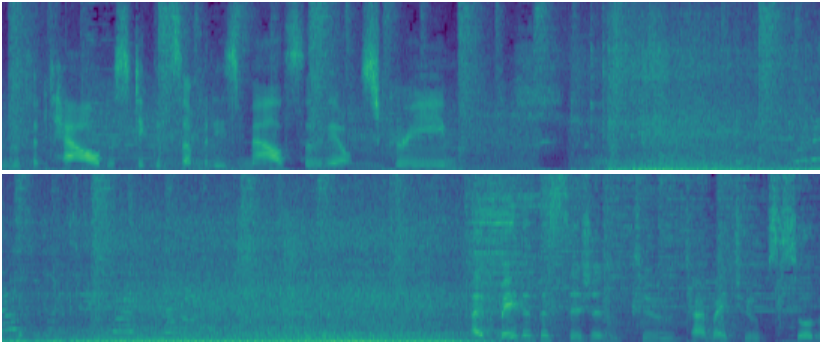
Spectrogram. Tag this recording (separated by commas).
Music, revving, Speech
